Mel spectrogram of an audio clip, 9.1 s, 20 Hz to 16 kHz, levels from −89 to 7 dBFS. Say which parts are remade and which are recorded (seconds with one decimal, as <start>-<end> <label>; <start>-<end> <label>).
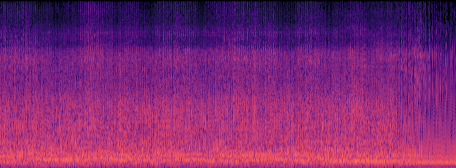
0.0-1.6 recorded; 1.6-2.5 remade; 2.5-7.3 recorded; 7.3-8.0 remade; 8.0-9.1 recorded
